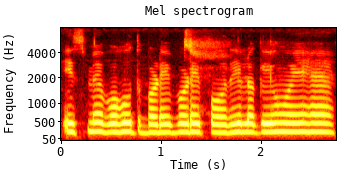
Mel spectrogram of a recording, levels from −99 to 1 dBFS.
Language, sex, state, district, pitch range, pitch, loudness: Hindi, female, Punjab, Fazilka, 220-230 Hz, 230 Hz, -13 LUFS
